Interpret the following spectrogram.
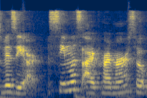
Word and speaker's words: Viseart: It's like Viseart. Viseart. It's like how you say it in French, because I thought it was like maybe Viseart or yeah, I didn't know. So it's Viseart.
